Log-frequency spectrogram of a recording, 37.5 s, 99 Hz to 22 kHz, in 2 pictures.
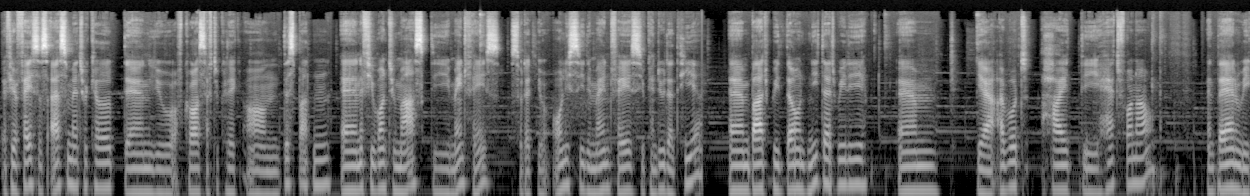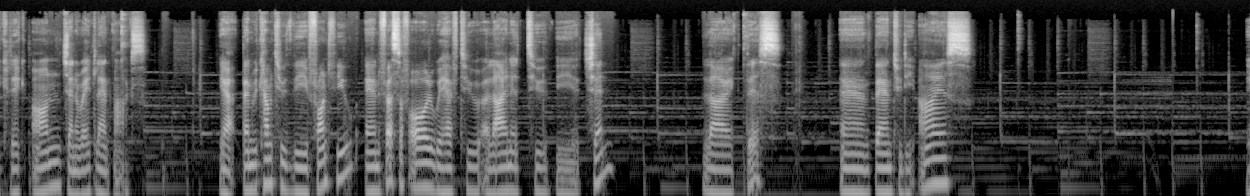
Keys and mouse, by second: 6.9 click, 13.1 click, 14.5 click, 17.2 h, 20.3-30.6 drag, 31.0-36.7 middle drag.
